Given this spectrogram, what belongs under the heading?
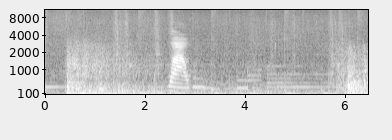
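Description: Thunderstorm in Minecraft: steady rain hiss runs throughout, with a louder rolling thunder burst midway, while a person speaks briefly over the storm.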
